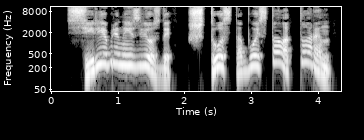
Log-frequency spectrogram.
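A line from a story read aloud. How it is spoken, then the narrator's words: Exclamation. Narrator (Russian): воскликнул я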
